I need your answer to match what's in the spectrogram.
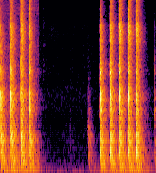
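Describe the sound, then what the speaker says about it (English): A hammer taps a flathead screwdriver wedged under a decal on a wooden dresser, giving a burst of four quick, sharp knocks, a pause, then a single tap followed by five more evenly spaced knocks, close and clear with no talking. "So I do grab a flathead screwdriver and a hammer and just gently tap"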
